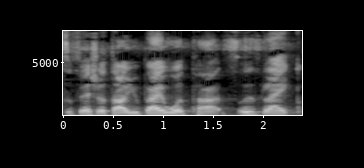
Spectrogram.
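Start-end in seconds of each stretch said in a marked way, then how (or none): none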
